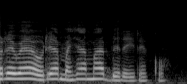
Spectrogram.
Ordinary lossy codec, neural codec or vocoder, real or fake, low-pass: AAC, 48 kbps; none; real; 9.9 kHz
